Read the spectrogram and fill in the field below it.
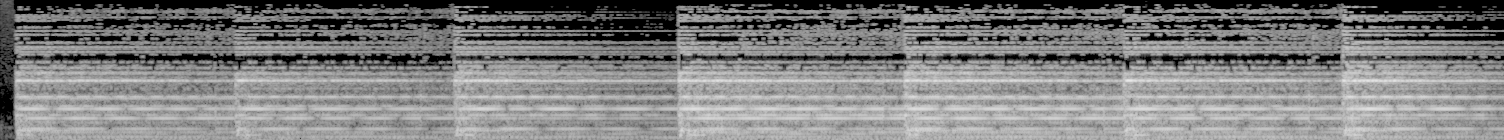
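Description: A clock strikes seven times, each bright ringing chime arriving at a steady, unhurried pace and lingering into the next, fairly loud with no voices.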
